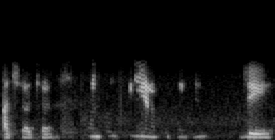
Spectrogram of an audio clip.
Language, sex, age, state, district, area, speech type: Hindi, female, 30-45, Uttar Pradesh, Sitapur, rural, conversation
